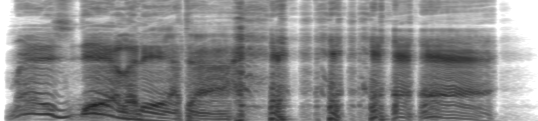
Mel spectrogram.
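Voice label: cheers, Russian; Demoman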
